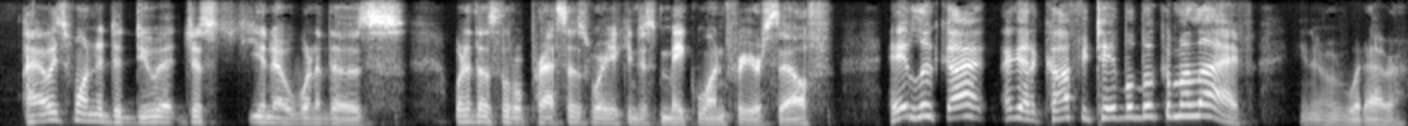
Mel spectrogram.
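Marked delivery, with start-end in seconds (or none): 5.9-8.3 horrible put-on, very high, swooping Southern accent. Answering a question, the speaker slips into a horrible southern accent.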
